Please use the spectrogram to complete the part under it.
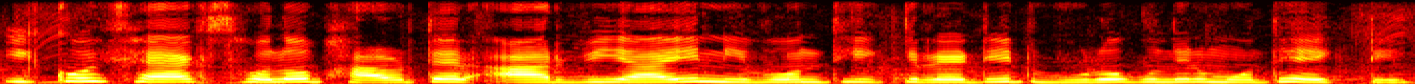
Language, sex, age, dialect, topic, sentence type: Bengali, female, <18, Rajbangshi, banking, question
